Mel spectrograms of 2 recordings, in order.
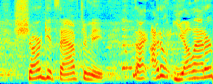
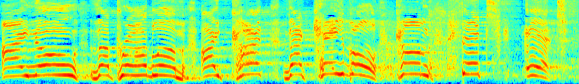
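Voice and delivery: furious slow yelling; 10 semitones higher, much slower than usual. Acted. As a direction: spell it out slowly at the top of your voice. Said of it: "And so this is me".

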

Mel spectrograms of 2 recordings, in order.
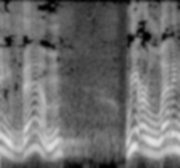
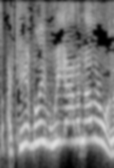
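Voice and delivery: excited; 12 semitones higher, faster than usual. Pretend. Preacher mimics camp leader.

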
